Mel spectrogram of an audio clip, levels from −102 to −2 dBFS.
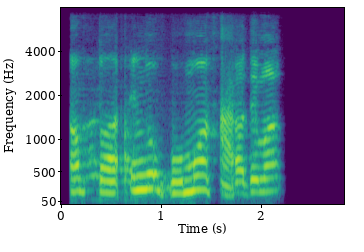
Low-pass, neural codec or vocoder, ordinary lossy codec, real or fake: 7.2 kHz; codec, 16 kHz, 0.9 kbps, LongCat-Audio-Codec; Opus, 64 kbps; fake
